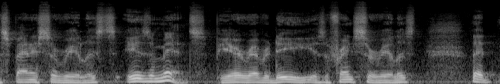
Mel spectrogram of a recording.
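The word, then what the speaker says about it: Reverdy: french and the spanish surrealists is immense pierre revere d is a french surrealist that most people don't know who that is but rev d which is spelled r-e-v-e-r-d-y is a magnificent poet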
